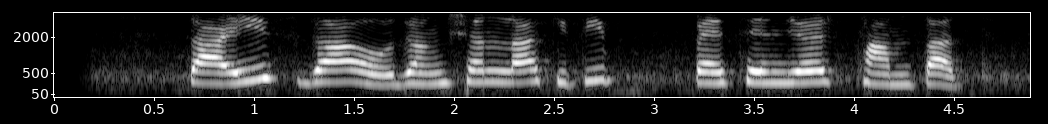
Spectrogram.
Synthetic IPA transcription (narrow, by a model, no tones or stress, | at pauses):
t͡saɭiːsɡawd͡zəŋʂənlakit̪iː | pɛseɲd͡ʑəɾst̪ʰamt̪at̪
